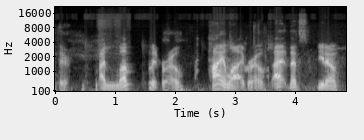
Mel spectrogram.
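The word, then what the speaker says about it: jai alai: name last night and i was like jai alive and i don't even think the waitress knew but i come on this show and you know i get told the proper pronunciation so i thought hi lie imagine if the waitress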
